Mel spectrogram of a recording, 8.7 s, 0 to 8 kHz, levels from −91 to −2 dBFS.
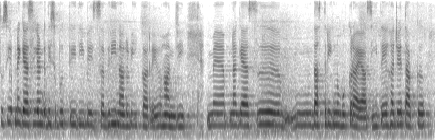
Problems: constant background noise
